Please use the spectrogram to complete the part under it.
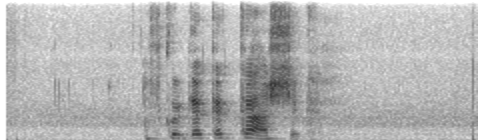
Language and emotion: Russian, neutral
